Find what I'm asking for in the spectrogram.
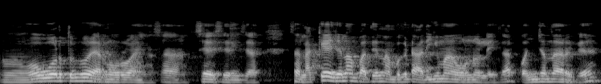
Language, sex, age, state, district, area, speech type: Tamil, male, 30-45, Tamil Nadu, Salem, urban, spontaneous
